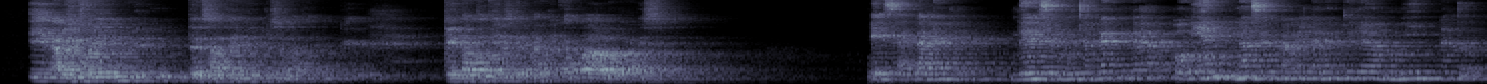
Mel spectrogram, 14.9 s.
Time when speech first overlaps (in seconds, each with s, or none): none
